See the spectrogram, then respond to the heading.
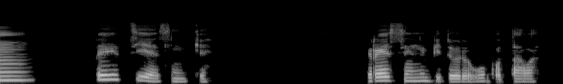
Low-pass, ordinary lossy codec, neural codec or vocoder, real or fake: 7.2 kHz; none; none; real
